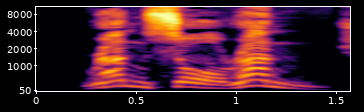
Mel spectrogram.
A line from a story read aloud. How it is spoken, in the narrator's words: Sean shouted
